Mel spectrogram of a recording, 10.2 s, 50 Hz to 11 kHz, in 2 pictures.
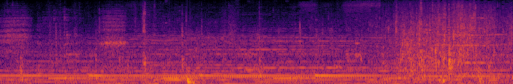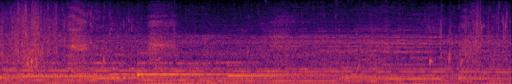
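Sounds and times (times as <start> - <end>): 
steady low tonal hum: 0.0 - 10.2
woman swimming splashes in water: 3.7 - 6.2.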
